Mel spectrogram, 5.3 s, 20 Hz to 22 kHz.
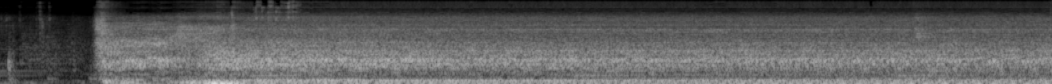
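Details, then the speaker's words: Used 2020 Ford F450 cab chassis 6.7L diesel after replacing both upper and lower fuel filters and priming: a quick crank fires into a steady, even idle with no stumble; no leaks, running fine. "I don't see any drips I don't see any leaks that's good truck is running fine ready to go camping"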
